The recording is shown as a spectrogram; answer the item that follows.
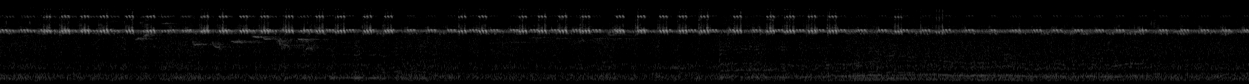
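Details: Grasshoppers in a flowery meadow: a steady, high, shrill buzz pulsing in rapid regular bursts, with a fainter, even higher hiss layered above, over quiet low background.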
